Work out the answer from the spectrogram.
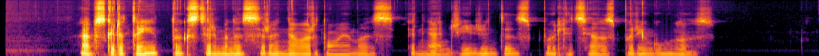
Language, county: Lithuanian, Vilnius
